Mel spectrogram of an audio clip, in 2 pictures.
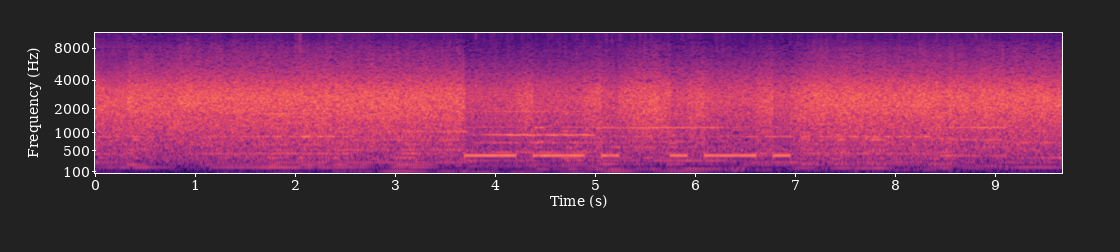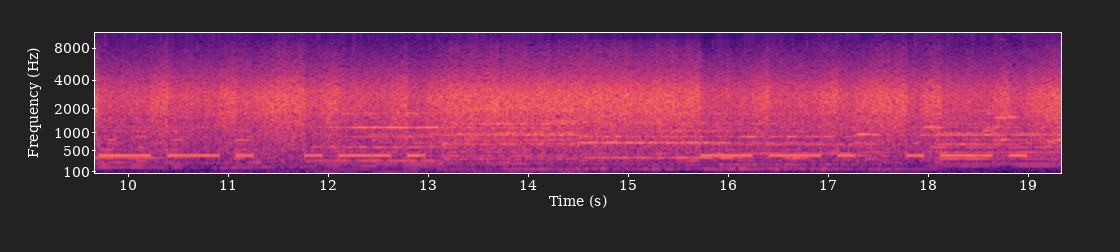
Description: Morse code, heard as a keyed tone, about 7 wpm, 400 Hz, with radio static. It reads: GR GR GR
